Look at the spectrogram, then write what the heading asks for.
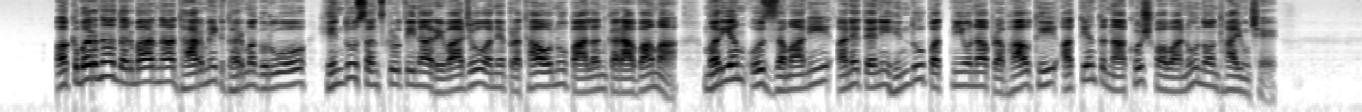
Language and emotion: Gujarati, neutral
